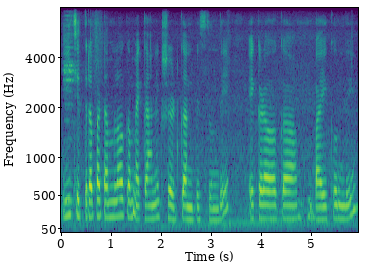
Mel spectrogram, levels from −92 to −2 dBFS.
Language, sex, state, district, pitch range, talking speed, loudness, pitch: Telugu, female, Andhra Pradesh, Visakhapatnam, 175-210 Hz, 110 wpm, -20 LUFS, 185 Hz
